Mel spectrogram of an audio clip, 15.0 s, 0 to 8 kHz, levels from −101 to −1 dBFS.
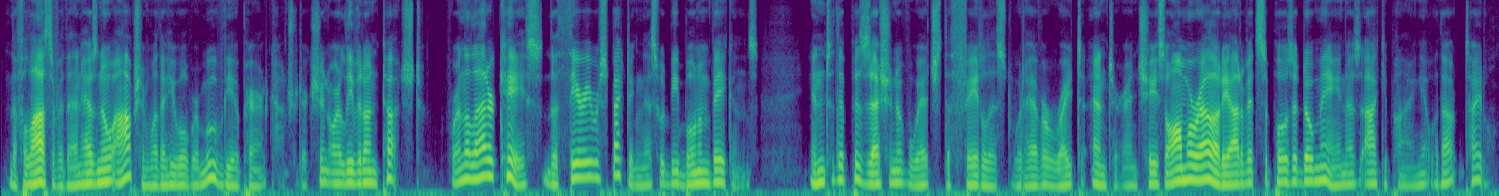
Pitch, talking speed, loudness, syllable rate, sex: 125 Hz, 230 wpm, -22 LUFS, 6.8 syllables/s, male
